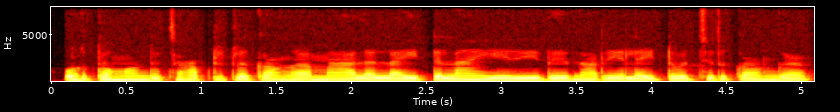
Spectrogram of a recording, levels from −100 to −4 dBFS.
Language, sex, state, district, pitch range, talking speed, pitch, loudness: Tamil, female, Tamil Nadu, Kanyakumari, 190-205 Hz, 120 wpm, 195 Hz, -16 LUFS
